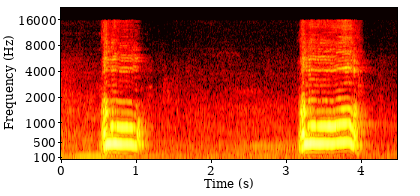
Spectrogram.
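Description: A Bluetick Coonhound bays twice, each a loud, drawn-out, mellow note held for nearly a second.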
